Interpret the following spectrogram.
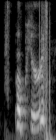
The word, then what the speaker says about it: potpourri: Papyri.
